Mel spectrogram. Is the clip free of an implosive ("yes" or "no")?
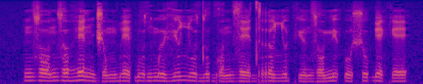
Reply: no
